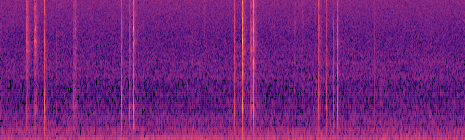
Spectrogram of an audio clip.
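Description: Long nails tap along a hollow, green Pringles composite cardboard can held horizontally in both hands. Sharp, dry clicks land in scattered small clusters and die away almost instantly, over a steady low background rumble.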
